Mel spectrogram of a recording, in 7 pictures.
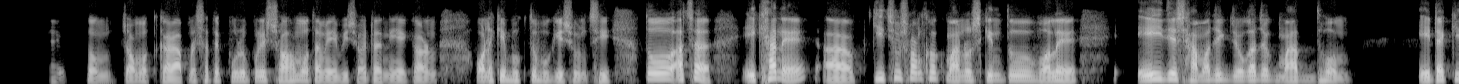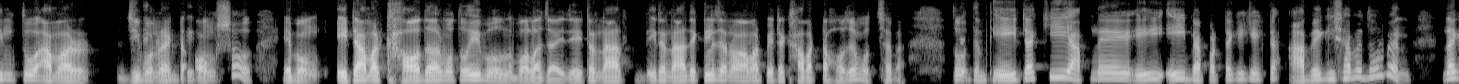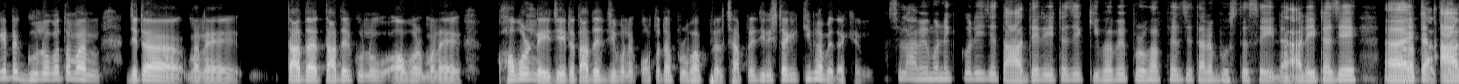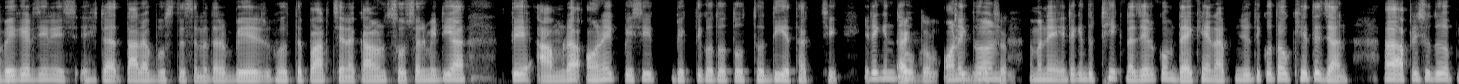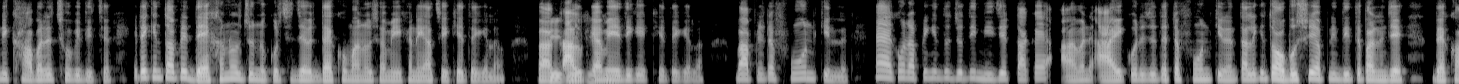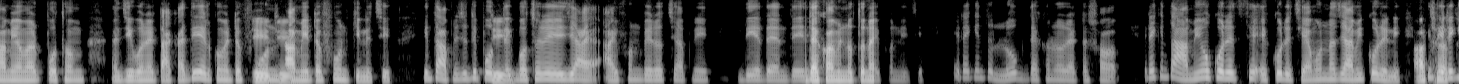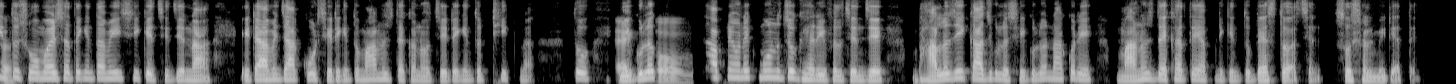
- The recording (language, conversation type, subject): Bengali, podcast, সোশ্যাল মিডিয়া আপনার মনোযোগ কীভাবে কেড়ে নিচ্ছে?
- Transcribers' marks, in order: "ভুক্তভোগী" said as "ভুক্তভুগি"; tapping; scoff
